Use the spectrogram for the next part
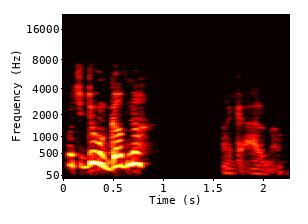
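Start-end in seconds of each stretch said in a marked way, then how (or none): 0.0-0.9 put-on high, loud cheeky Cockney English accent; hammed-up English accent greeting. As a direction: play a London street geezer in English accent. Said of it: "Your accent is very good".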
